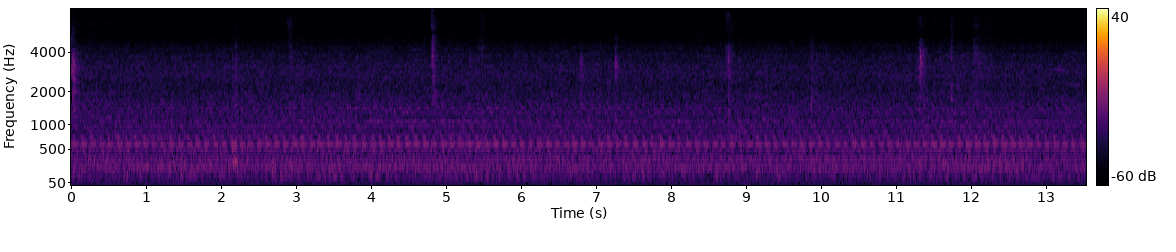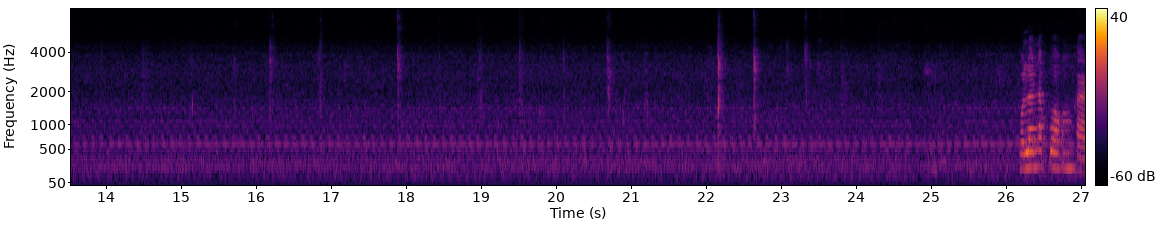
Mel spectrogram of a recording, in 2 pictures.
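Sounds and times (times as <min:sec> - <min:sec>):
low steady hum: 0:00.0 - 0:27.0
crunching and chewing: 0:01.9 - 0:03.2, 0:04.6 - 0:05.6, 0:08.6 - 0:10.1, 0:11.0 - 0:12.4, 0:14.3 - 0:25.1.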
